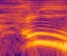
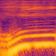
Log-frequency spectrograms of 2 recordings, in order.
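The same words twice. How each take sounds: First: "হি" with a tight h from the throat; the other h. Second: "হি" with a light h and long i; one of two h's. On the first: Teacher contrasts two h letters, tight throat h. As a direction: constrict the throat for the "হ" of "হি". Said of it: "সেটা হলো হি". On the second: Teacher contrasts two h letters, light h. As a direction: let the "হ" of "হি" out lightly. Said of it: "এটা হলো হি". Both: Shown as a demonstration.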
